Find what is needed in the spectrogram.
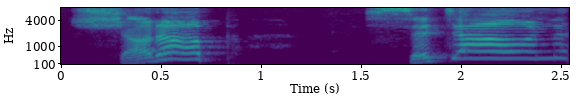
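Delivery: put-on a stern parent shutting a child down; strict adult telling off a child. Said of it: "we were told".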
